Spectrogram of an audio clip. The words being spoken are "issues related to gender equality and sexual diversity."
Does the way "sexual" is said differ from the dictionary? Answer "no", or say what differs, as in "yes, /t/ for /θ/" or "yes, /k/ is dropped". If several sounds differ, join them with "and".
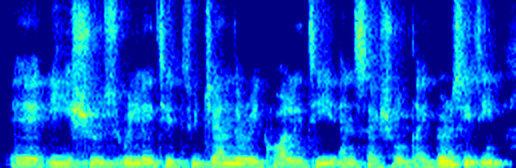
no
